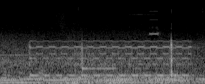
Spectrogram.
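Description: A phone or intercom call being dialed by a France Inter reporter: a steady electronic ringing tone hums throughout, broken by a few short clicks or beeps, moderately loud, with no one speaking.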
